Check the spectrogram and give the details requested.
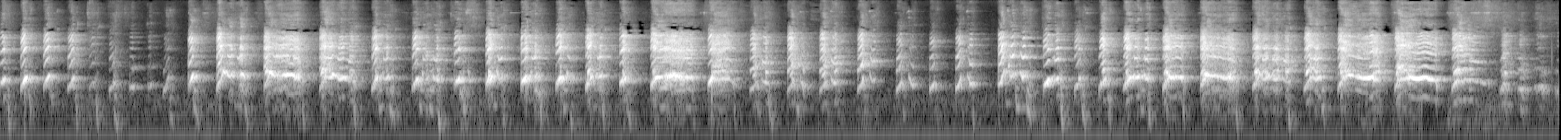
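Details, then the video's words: An adopted female puppy in her pen keeps up a long chattering, monkey-like series of yappy whines, bark-like pulses two to three per second. She pauses briefly near the start and again around the middle, then carries on just as intensely. "Our puppy sounds like a monkey"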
